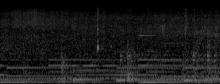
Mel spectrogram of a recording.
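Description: Bison burger patties sizzling on a stovetop grill pan, under soft background music with long held notes. A faint tick about a second in.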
